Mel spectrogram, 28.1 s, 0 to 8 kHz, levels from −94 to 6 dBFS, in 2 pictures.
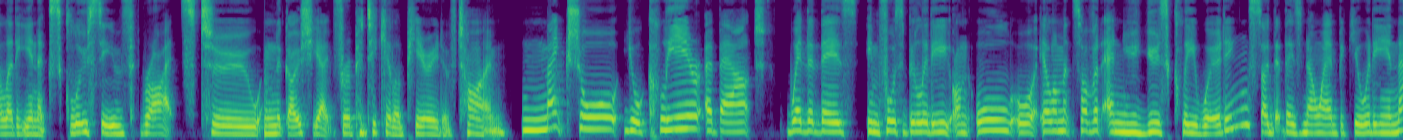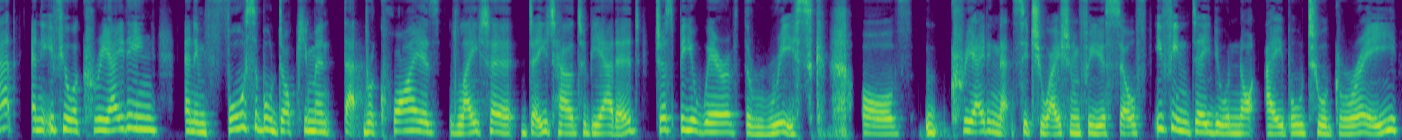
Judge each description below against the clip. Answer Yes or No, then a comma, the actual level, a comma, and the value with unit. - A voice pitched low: No, high, 190 Hz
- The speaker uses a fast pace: No, average, 155 wpm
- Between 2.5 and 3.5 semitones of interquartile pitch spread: No, average, 4.1 semitones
